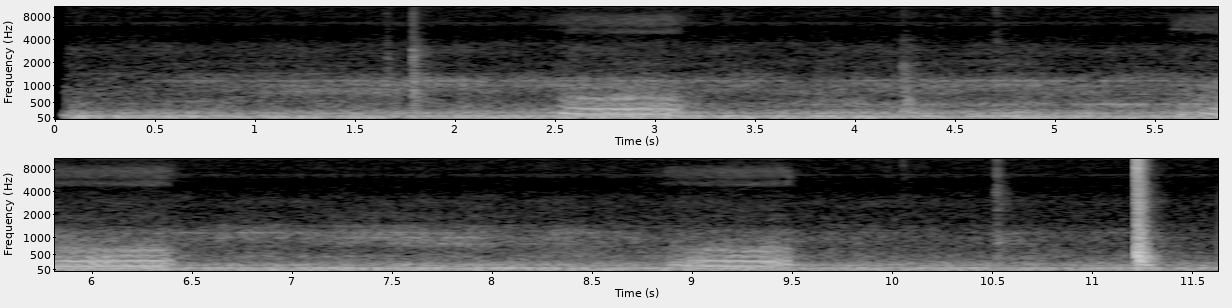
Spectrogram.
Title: snores (low volume)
